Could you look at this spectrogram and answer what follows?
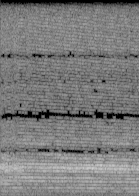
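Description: Chris King ISO rear hub's Ring Drive freehub freewheeling as the wheel spins, ratcheting fast enough to make a continuous high-pitched buzz.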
